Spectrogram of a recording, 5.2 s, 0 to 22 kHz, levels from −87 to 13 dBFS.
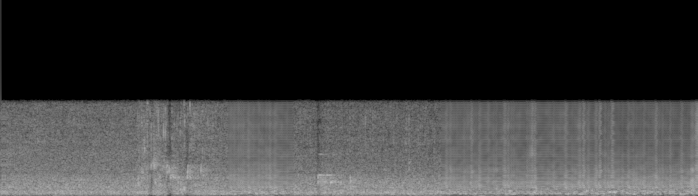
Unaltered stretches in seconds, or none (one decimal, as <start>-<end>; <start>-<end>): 0.0-1.7; 2.2-3.3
